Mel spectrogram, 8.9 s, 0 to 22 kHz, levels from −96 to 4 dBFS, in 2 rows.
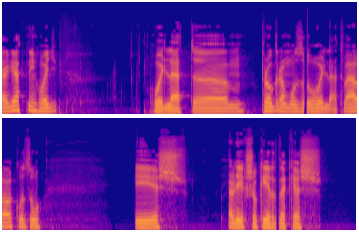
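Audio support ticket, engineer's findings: Gap at a join of encoded pieces: 49 ms, then 43 ms silences at 1.72, 3.77, 5.81, 7.85 s, regular 2.0 s spacing. Sound resumes where it stopped. Untrimmed encoder delay and padding, not random dropout.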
